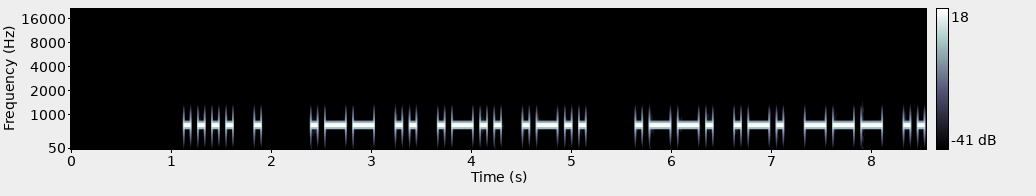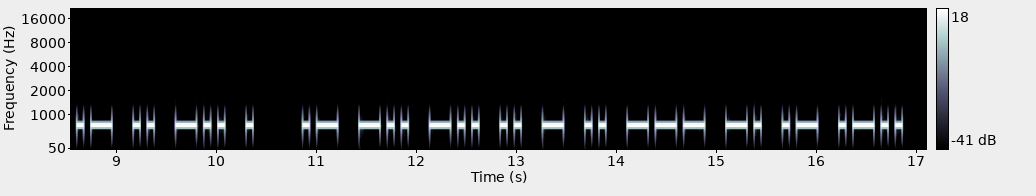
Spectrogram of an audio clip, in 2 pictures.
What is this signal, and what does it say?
Morse code, heard as a keyed tone, about 17 wpm, 700 Hz. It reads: HE WILL PROVIDE ADDITIONAL
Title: Sentences from Top 1000 Words - Review Part 4 - 17wpm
